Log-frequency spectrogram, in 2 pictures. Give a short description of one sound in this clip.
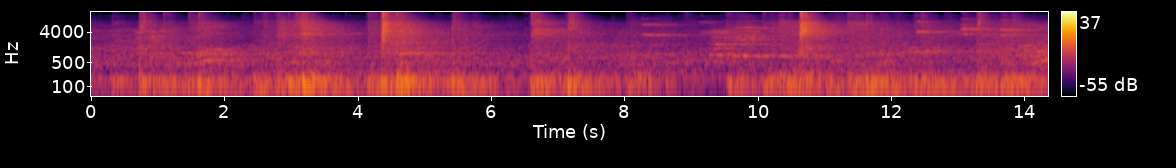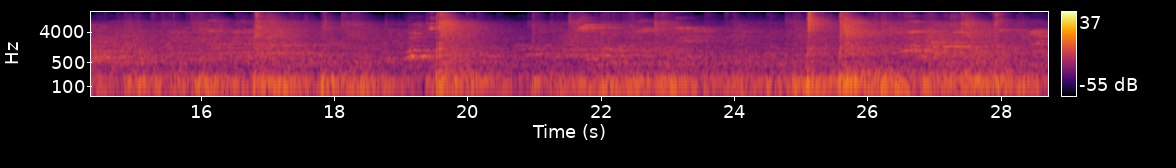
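Young girls call out to each other during play.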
